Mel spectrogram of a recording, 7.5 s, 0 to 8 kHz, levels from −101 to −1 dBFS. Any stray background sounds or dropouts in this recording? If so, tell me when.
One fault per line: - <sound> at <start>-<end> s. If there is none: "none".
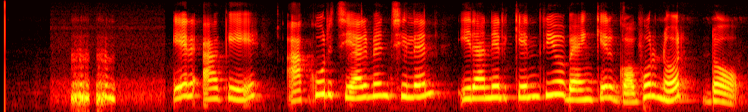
- laugh at 0.7-1.2 s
